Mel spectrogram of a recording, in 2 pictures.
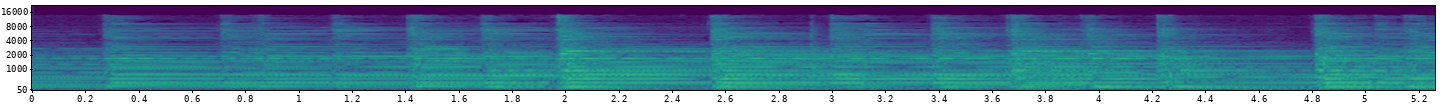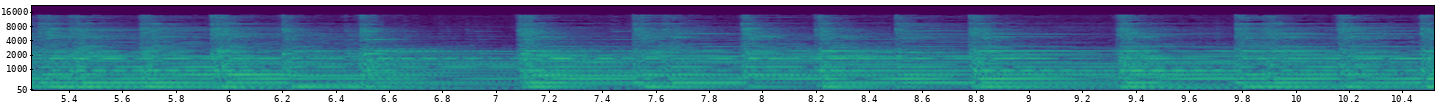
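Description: Steel-string acoustic guitar strummed in a steady rhythm, a few strokes a second, moving through the G, C, E minor and D chords of a simple beginner progression. The chord changes about every two to three seconds.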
